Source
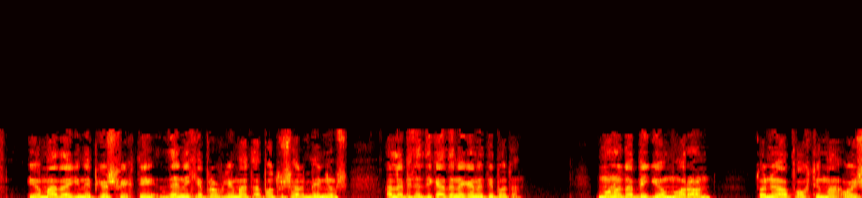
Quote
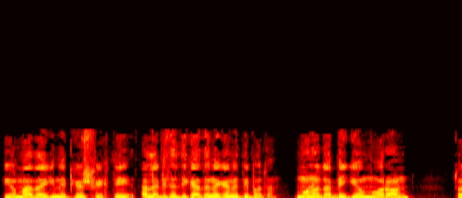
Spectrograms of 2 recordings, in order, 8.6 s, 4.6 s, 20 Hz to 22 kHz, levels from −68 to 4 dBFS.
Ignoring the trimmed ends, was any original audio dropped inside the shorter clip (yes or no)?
yes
